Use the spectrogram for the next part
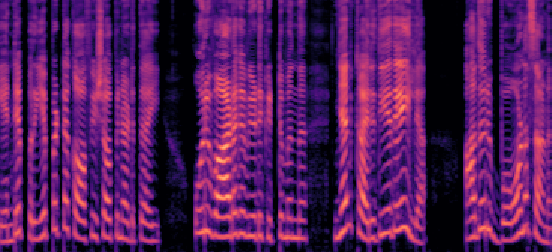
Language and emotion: Malayalam, surprised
